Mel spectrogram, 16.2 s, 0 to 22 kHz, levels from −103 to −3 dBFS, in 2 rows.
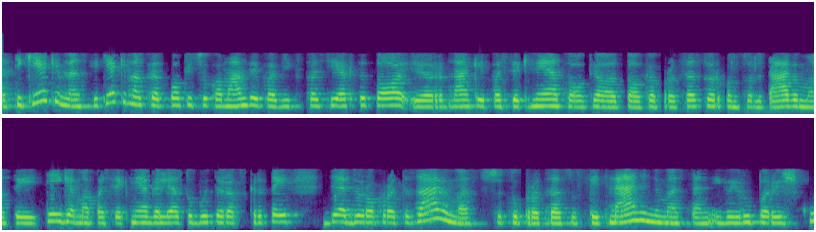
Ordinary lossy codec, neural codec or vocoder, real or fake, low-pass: AAC, 16 kbps; none; real; 7.2 kHz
